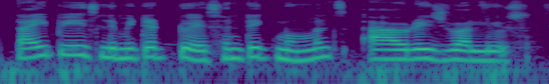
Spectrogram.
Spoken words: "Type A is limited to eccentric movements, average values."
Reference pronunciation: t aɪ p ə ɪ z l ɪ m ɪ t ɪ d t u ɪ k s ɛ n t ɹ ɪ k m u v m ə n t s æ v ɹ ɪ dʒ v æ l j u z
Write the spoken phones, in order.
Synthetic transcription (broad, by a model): t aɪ p ə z l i m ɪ t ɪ d t u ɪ s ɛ n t ɪ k m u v m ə n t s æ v ɹ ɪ dʒ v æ l j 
